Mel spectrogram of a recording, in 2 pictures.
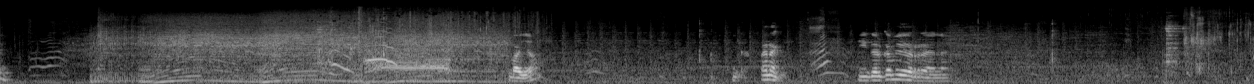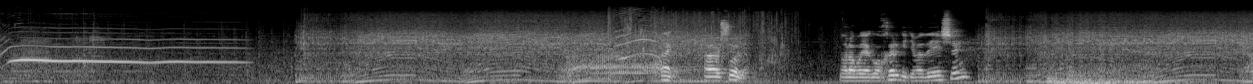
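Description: A chainsaw revs and roars.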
